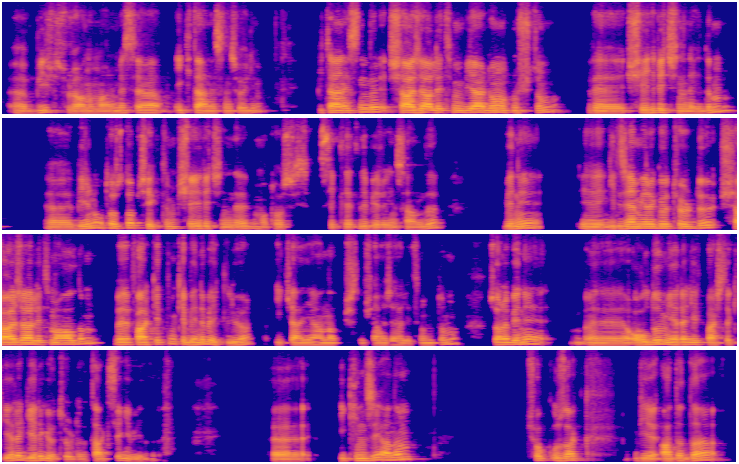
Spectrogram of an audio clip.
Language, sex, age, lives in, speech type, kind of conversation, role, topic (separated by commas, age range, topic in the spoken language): Turkish, male, 20-24, Netherlands, conversation, podcast, guest, Bir keşif gezisinde unutamadığın bir anıyı anlatır mısın?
